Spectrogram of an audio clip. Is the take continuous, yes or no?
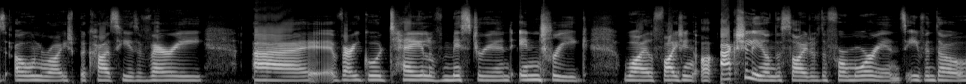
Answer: yes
